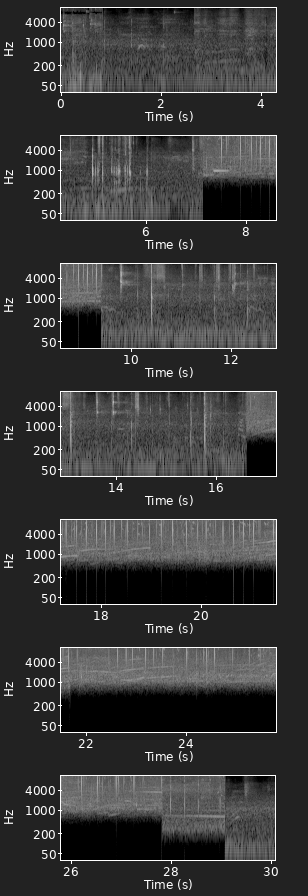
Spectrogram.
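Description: Tennis balls struck by rackets and bouncing on a hard court during practice, heard as a series of sharp pops, in places about two a second. Birds chirp through the second half.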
